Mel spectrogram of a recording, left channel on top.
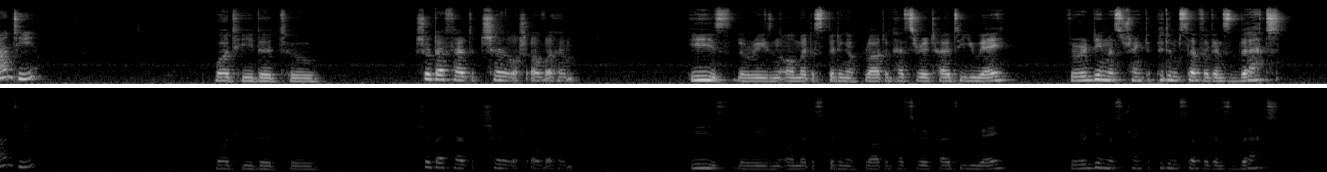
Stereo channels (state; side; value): quieter; right; 28.4 dB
